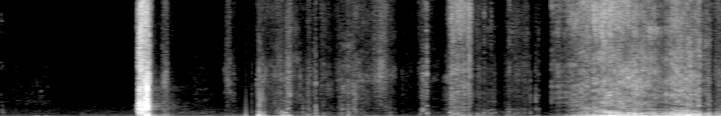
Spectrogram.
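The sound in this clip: An envelope torn open: one sharp rip of paper, then soft crinkling and rustling that builds into a longer papery scrape, all fairly faint.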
